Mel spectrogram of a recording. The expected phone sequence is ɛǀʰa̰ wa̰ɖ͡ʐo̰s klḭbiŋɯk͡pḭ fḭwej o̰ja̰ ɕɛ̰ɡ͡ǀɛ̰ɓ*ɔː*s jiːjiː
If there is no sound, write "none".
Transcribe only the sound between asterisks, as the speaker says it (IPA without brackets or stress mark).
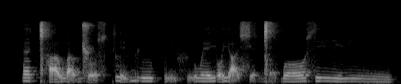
oː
